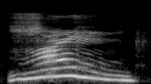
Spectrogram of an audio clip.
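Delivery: playful vroom noise for the blender. Acted. Teacher voicing the blender for the class, playful vroom. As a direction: make the machine whir.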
